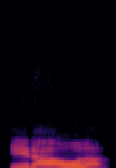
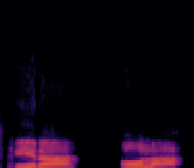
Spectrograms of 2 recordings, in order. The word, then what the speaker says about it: Iraola: Iraola. Oh. The thing to remember in Spanish, with very, very few exceptions, every letter is pronounced. So it is Iraola.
